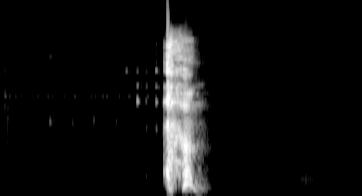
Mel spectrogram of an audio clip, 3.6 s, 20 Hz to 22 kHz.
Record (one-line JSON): {"cough_length": "3.6 s", "cough_amplitude": 32768, "cough_signal_mean_std_ratio": 0.2, "survey_phase": "beta (2021-08-13 to 2022-03-07)", "age": "18-44", "gender": "Male", "wearing_mask": "No", "symptom_none": true, "smoker_status": "Never smoked", "respiratory_condition_asthma": false, "respiratory_condition_other": false, "recruitment_source": "REACT", "submission_delay": "3 days", "covid_test_result": "Negative", "covid_test_method": "RT-qPCR", "influenza_a_test_result": "Negative", "influenza_b_test_result": "Negative"}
